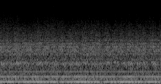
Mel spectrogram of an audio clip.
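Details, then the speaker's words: Refurbished Dunlap 103.23622 Craftsman benchtop drill press, newly repaired pulley, on the slowest of four pulley steps (guessed about 800 RPM): quiet, even motor hum with soft belt whir, healthy; previously noisy and underpowered. "Pretty whisper quiet. And this is set on the slowest speed setting."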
